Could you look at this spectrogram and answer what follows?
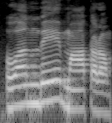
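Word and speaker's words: वन्दे मातरम्: মনে পড়ল সেটা হচ্ছে উচ্চারণটা হচ্ছে বন্দে মাতারম আমি উচ্চারণটা সঠিকভাবে সংস্কৃত উচ্চারণ করছি খেয়াল করুন বন্দে মাতারম প্রত্যেকটা অ আমি সঠিকভাবে উচ্চারণ করলাম এইবার হিন্দিতে কিভাবে উচ্চারণটা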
